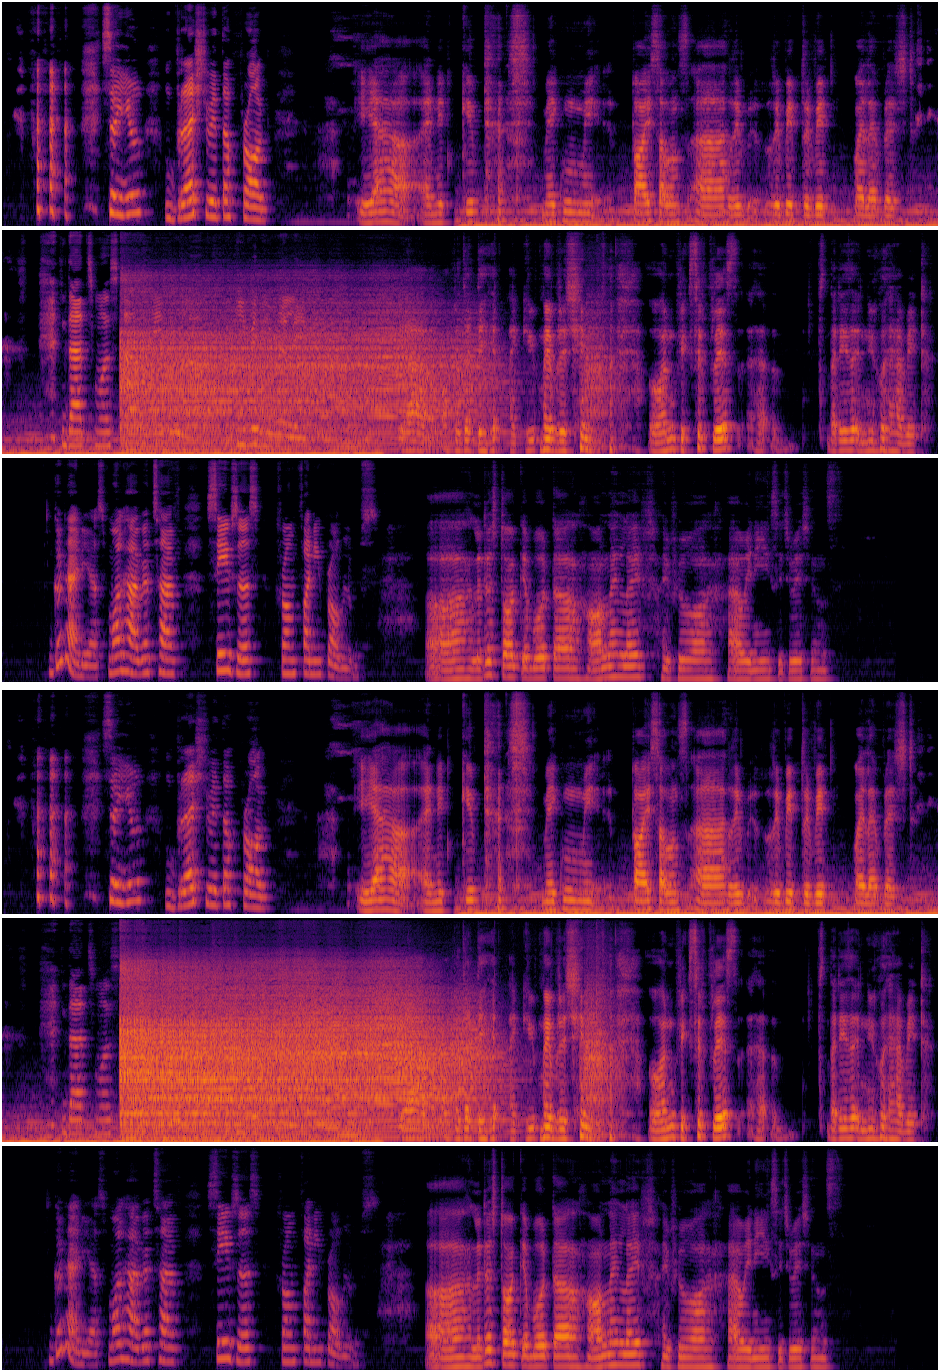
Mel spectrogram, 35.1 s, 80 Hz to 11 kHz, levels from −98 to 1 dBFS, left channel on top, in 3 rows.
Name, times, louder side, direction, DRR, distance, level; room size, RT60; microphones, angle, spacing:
voice 1, 0.2-3.3 11.7-11.8 12.2-14.3 14.6-15.5 24.0-26.6 26.9-28.1, left 5 dB, 40° left, 0.4 m, -36 dB
voice 2, 4.4-10.4 10.6-11.3 16.4-21.6 22.0-23.3 28.7-33.7, right 2 dB, 25° right, 0.6 m, -33 dB
sound 1, 5.6-16.4, right 1 dB, 60° right, 1.1 m, -35 dB
sound 2, 13.2-18.2 18.9-19.5, right 7 dB, 80° right, 0.4 m, -28 dB
3.2 x 2.6 x 3.9 m
head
